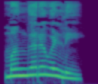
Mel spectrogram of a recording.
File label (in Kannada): "ಮಂಗರವಳ್ಳಿ", Kannada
